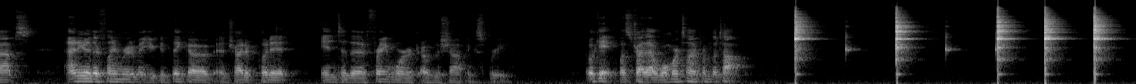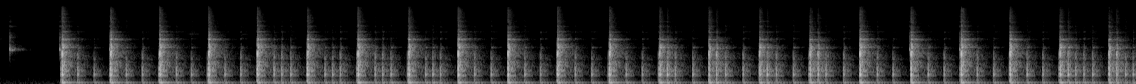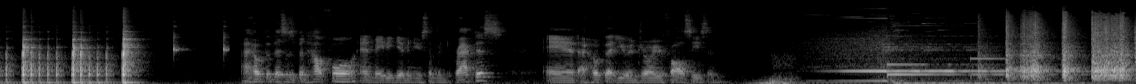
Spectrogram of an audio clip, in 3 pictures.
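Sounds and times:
drumstick count-in clicks: 8.0 - 11.7, 24.4 - 25.1
drumsticks on practice pad: 8.0 - 11.7.

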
